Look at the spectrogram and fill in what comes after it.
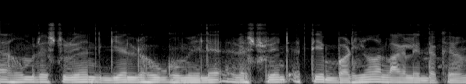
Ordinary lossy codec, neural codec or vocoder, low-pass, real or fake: none; none; 7.2 kHz; real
